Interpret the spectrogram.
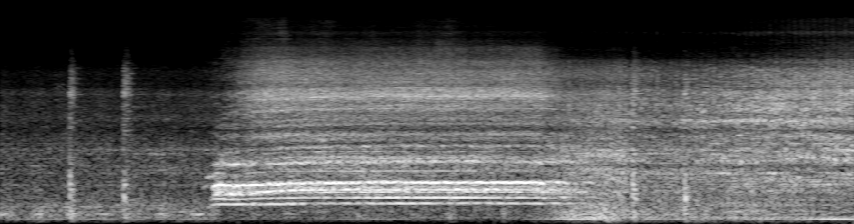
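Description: Passenger coaches rolling past with a few sharp wheel clicks, then a loud train whistle sounding a chord of several pitches, with a hiss, held about three seconds. After it, a steady low hum and rumble from the electric locomotive at the rear of the train, drawing near.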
